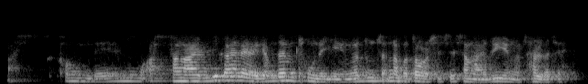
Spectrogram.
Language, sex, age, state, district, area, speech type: Manipuri, male, 18-30, Manipur, Imphal West, rural, conversation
